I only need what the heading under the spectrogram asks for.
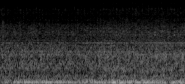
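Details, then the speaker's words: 2020 Ford F-150 2.7 V6 EcoBoost at idle, not a true cold start, during a pre-purchase inspection: low, even hum with a faint steady direct-injection tick, no misses or knocks; healthy. "The ticking that you do here is your direct injection. Sounds healthy. It's what we want to hear."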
